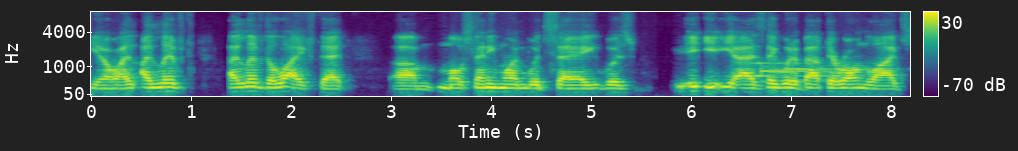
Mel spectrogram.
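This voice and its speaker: Delivered at a fairly slow pace, the speech has fairly even intonation and an American accent. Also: man. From North Jersey, US. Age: 60s. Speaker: podcast guest sharing psychedelic healing story. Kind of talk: interview, personal testimony. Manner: halting, many repetitions and fillers.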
